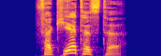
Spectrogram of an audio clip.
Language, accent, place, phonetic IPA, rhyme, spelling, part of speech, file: German, Germany, Berlin, [fɛɐ̯ˈkeːɐ̯təstə], -eːɐ̯təstə, verkehrteste, adjective, De-verkehrteste.ogg
- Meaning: inflection of verkehrt: 1. strong/mixed nominative/accusative feminine singular superlative degree 2. strong nominative/accusative plural superlative degree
